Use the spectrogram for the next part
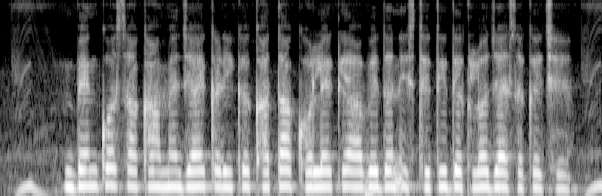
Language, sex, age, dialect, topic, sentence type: Maithili, female, 18-24, Angika, banking, statement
